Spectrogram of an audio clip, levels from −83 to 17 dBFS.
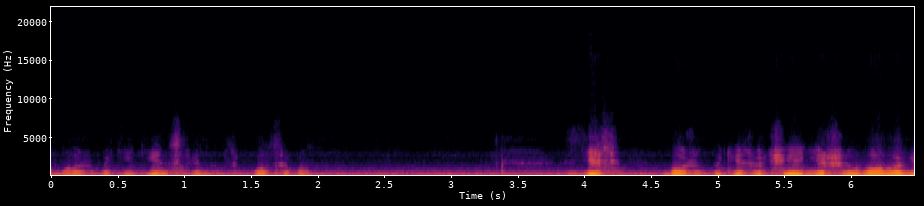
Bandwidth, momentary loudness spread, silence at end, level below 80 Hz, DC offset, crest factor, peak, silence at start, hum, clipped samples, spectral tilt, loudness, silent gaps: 5.4 kHz; 20 LU; 0 s; -40 dBFS; under 0.1%; 18 dB; -2 dBFS; 0 s; none; under 0.1%; -10 dB/octave; -21 LUFS; none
